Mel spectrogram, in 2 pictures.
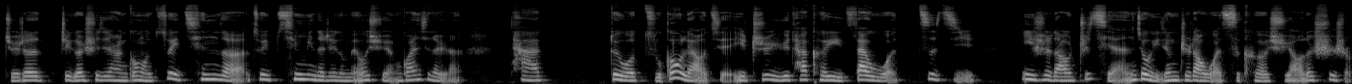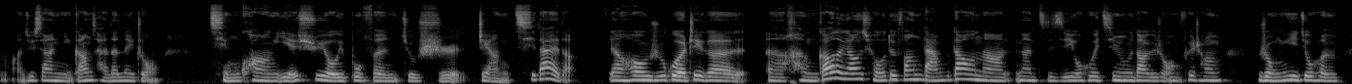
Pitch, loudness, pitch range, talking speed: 185 Hz, -30 LUFS, 175-210 Hz, 265 characters per minute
